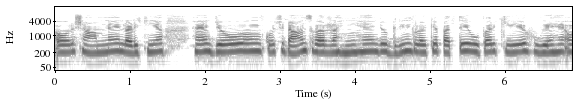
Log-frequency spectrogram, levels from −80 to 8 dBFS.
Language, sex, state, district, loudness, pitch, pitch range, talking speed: Hindi, female, Uttar Pradesh, Jalaun, -29 LUFS, 220 Hz, 215-230 Hz, 185 wpm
